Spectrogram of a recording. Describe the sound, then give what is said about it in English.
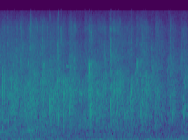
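An audience gives God a hand clap in the morning, clapping together in a dense, steady burst of applause, many hands overlapping into a bright, continuous patter with no talking over it. “Give God a hand clap this morning.”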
